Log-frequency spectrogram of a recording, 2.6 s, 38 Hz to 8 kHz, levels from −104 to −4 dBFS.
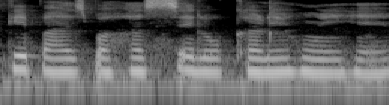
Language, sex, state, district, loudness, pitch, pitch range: Urdu, female, Andhra Pradesh, Anantapur, -38 LUFS, 205 Hz, 200-210 Hz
